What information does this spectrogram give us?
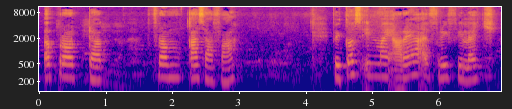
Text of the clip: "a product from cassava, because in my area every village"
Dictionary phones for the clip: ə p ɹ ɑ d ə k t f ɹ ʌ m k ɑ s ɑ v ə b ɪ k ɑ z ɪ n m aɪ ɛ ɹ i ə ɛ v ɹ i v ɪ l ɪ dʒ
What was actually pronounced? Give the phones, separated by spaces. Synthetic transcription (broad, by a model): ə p ɹ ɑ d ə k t f ɹ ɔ m k ɑ s ɑ f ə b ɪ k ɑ s ɪ n m aɪ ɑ ɹ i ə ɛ f ɹ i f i l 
